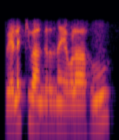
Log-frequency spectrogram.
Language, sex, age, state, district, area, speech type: Tamil, female, 45-60, Tamil Nadu, Madurai, urban, conversation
